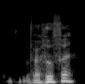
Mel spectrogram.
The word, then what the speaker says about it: Verhoeven: But Paul Verhoeven, I believe is how you say Verhoeven. I'm not from Holland. The N is silent. I believe the N is like if you're speaking Dutch, it's the N is silent, but I don't know how to say that. Verhoeven.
